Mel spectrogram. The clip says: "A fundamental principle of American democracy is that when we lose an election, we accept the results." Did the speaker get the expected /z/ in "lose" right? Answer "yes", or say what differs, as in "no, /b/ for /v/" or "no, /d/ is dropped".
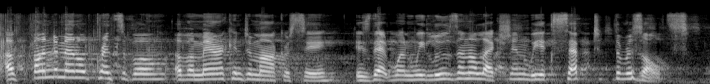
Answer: yes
